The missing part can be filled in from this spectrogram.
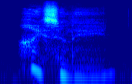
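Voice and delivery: very breathy, very quiet, barely audible voice. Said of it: "with his very, very breathy voice".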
